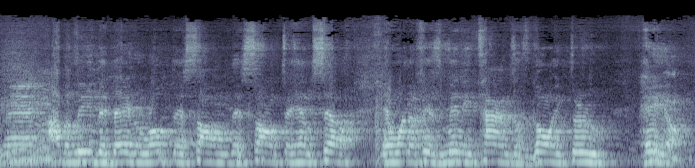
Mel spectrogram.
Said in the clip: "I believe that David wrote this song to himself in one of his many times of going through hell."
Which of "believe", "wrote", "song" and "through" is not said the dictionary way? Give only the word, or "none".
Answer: none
